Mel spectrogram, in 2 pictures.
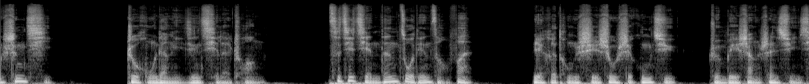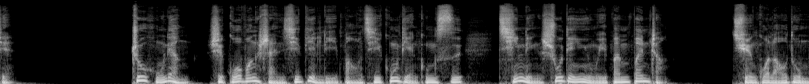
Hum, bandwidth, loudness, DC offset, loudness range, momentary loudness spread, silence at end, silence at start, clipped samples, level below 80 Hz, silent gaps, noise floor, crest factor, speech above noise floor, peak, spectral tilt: none; 18 kHz; -15 LUFS; under 0.1%; 3 LU; 7 LU; 0 s; 0 s; under 0.1%; -22 dBFS; none; -82 dBFS; 14 dB; 67 dB; -2 dBFS; -3.5 dB/octave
